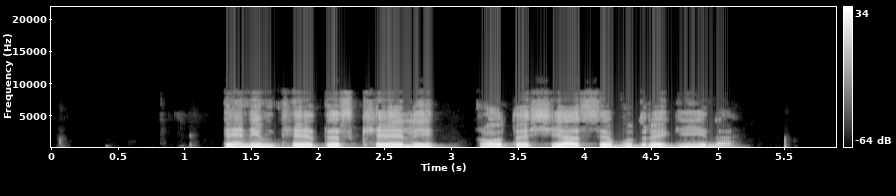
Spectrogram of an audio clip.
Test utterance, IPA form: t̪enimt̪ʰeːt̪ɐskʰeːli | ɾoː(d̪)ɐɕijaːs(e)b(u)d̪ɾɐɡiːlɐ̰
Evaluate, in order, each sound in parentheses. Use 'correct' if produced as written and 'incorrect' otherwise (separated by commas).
incorrect, correct, correct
